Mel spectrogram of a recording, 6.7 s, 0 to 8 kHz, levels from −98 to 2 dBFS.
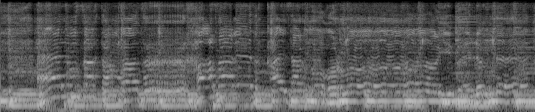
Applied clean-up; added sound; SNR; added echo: none; none; none; reverberation time 0.2 s.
